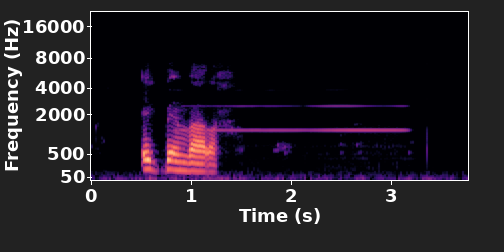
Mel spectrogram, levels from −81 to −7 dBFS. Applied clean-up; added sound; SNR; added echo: neural diffusion model UNIVERSE++.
